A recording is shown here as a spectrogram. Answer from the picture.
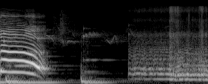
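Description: A short cartoon-voice exclamation at the start, then the buzzing of a swarm of bees as an animation sound effect, steady from about a second and a half in.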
